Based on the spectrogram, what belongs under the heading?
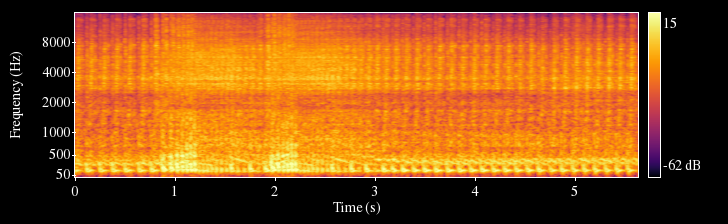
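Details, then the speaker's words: Small classic Tiger Cub single, cold, still bedding in after work. A couple of blips, then a crisp, even thump at about nine beats a second; clean cold tickover; normal idle. "but they're a small bike but they do sound good"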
